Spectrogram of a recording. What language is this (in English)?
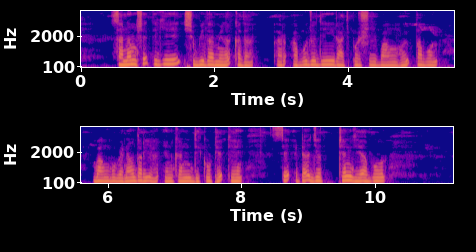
Santali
